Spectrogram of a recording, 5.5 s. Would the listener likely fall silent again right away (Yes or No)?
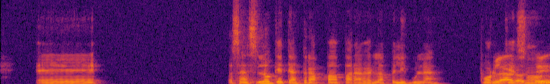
No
